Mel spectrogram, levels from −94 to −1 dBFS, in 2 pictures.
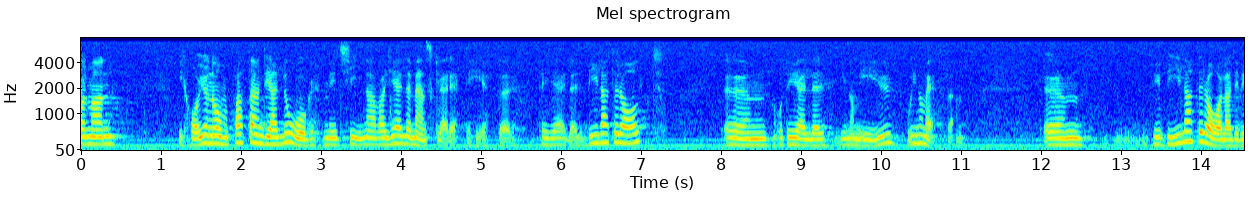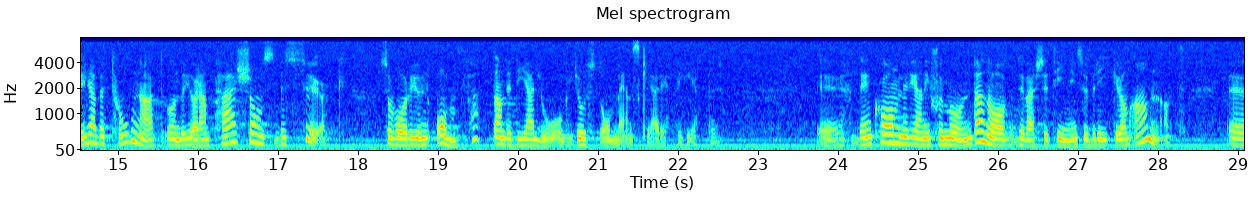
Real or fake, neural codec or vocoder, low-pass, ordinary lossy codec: real; none; 7.2 kHz; none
